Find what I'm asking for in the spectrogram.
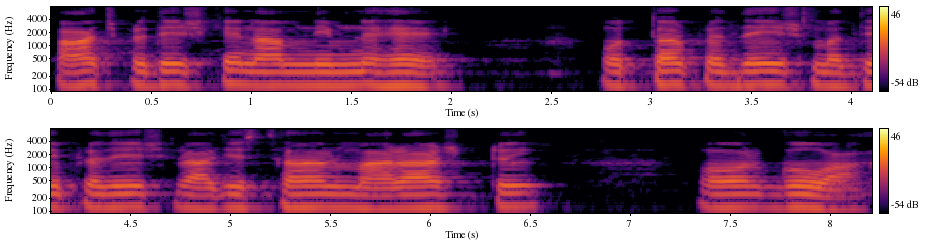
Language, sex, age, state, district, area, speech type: Hindi, male, 45-60, Madhya Pradesh, Balaghat, rural, spontaneous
